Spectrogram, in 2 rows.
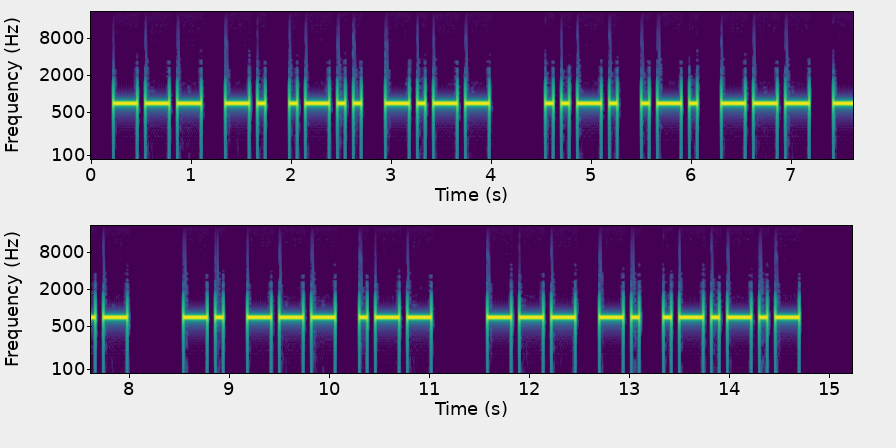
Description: Morse code, heard as a keyed tone, about 15 wpm, 700 Hz. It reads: ONLY FROM NOW ON.
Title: Easy Phrases 15wpm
